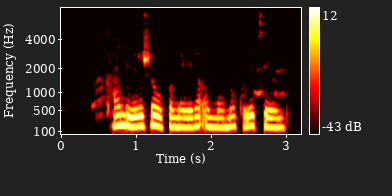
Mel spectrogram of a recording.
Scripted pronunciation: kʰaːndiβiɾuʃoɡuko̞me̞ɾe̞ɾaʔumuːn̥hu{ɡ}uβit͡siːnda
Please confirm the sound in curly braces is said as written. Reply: no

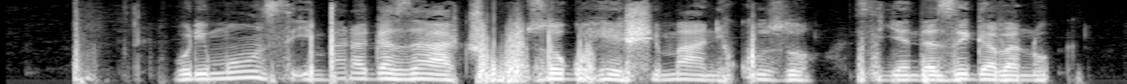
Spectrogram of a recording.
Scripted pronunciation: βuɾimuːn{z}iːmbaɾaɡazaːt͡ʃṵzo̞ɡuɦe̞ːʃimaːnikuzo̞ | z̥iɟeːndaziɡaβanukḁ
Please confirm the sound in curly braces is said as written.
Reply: no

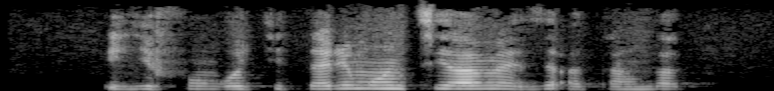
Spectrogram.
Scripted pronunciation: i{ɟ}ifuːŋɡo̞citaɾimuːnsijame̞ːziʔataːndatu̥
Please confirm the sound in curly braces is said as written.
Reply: yes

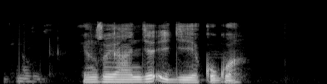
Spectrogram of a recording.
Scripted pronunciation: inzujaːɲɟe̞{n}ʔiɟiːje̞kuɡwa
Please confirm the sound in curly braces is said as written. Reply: no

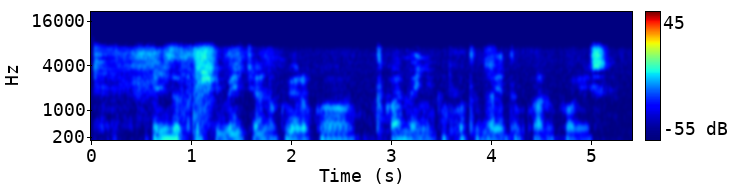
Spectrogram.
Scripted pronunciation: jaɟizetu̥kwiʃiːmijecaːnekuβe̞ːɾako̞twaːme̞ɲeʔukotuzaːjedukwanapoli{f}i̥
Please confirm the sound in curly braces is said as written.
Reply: no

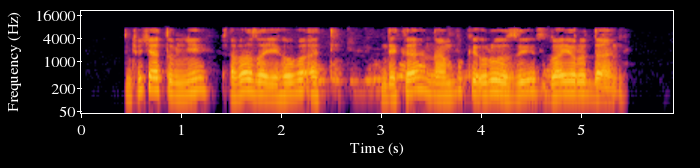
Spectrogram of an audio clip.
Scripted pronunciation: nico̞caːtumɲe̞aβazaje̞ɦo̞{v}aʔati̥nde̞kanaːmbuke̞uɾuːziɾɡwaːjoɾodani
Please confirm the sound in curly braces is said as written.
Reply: no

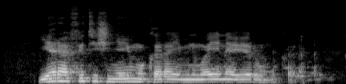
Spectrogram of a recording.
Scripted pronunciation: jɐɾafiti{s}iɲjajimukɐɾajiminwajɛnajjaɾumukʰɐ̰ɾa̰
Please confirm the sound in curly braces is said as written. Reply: no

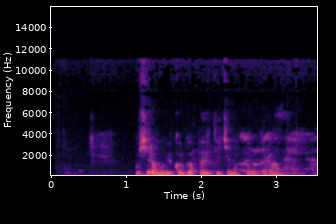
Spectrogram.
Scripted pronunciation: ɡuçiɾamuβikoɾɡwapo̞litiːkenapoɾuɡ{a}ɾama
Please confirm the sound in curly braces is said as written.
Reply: yes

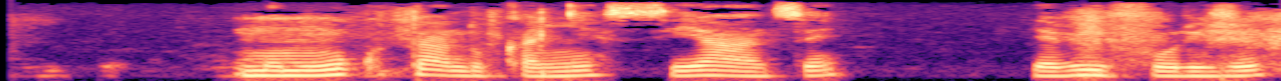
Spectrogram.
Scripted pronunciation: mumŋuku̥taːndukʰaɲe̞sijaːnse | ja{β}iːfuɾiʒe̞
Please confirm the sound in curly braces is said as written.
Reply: yes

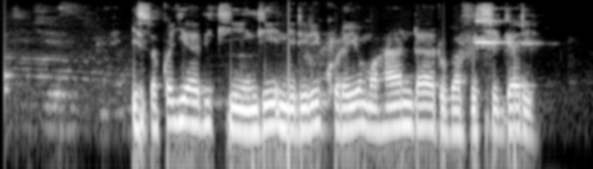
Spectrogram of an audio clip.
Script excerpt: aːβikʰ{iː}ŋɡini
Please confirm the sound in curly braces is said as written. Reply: yes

